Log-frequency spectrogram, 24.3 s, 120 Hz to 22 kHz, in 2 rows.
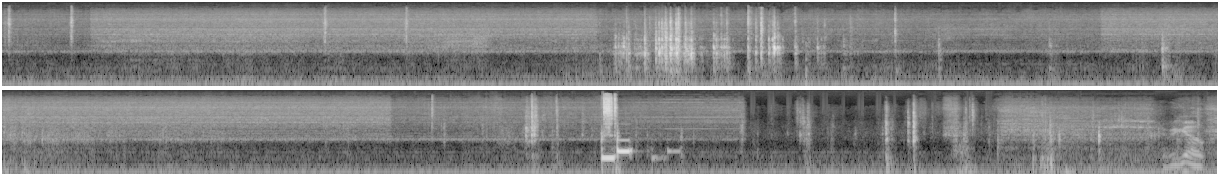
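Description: A Volvo V70 XC AWD heading down Mount Baldy produces a steady, loud low engine and road rumble that runs the whole time, with a few brief clunks and bits of talk mixed in.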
